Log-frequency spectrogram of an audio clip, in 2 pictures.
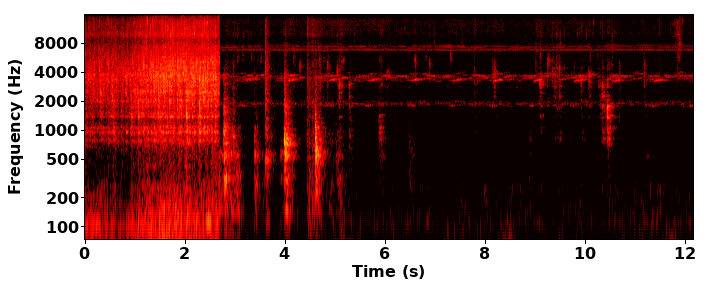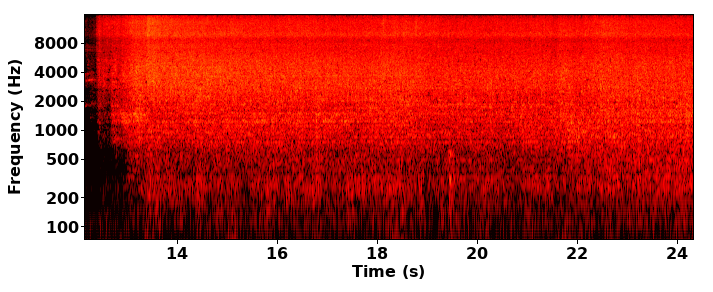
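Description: Fish fries in a pot of hot oil with a dense, steady hiss and crackle that runs loud at the start and end, while a quieter stretch in the middle carries scattered pops and clatter.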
